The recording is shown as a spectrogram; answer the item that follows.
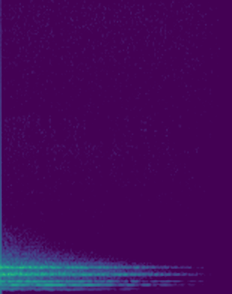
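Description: The final sustained chord of a short intro music sting ringing out and fading away over about a second and a half.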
